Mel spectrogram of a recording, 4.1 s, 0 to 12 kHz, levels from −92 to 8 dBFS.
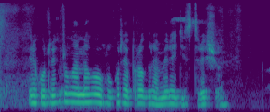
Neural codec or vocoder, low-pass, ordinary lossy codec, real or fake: vocoder, 24 kHz, 100 mel bands, Vocos; 10.8 kHz; none; fake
